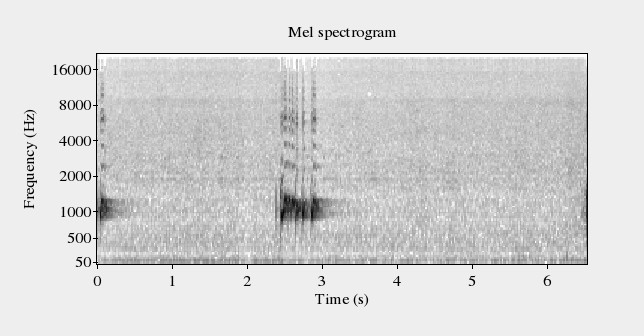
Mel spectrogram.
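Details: A local zebra dove sings as a lure sound to encourage lazy birds to sing. One full call of clipped stuttering notes runs into a soft, rolling coo, framed by the tail and start of neighbouring calls.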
